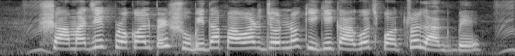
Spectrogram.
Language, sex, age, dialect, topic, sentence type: Bengali, female, 18-24, Northern/Varendri, banking, question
